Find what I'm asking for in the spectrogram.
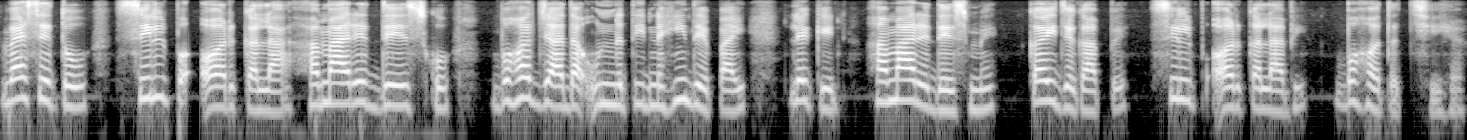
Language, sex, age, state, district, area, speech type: Hindi, other, 30-45, Uttar Pradesh, Sonbhadra, rural, spontaneous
